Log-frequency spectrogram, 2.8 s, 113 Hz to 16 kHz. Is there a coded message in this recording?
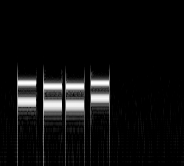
Yes: DTMF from 0.3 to 1.6 s, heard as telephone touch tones, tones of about 280 ms. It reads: 5118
